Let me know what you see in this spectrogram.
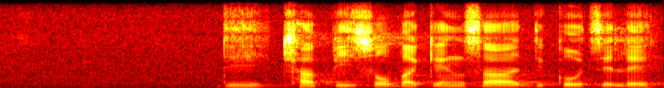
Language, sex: Southern Sotho, male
